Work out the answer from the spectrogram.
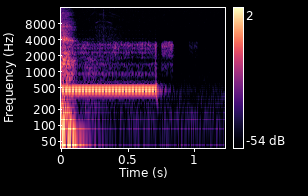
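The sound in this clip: A telephone call tone sounds as an outgoing call waits to be answered, a single steady mid-pitched beep held for under a second before cutting off, followed by a faint short blip, then quiet.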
